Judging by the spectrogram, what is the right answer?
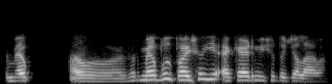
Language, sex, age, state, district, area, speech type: Kashmiri, male, 18-30, Jammu and Kashmir, Kulgam, rural, conversation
